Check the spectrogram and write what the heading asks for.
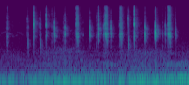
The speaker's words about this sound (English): Sorry if you hear a lot of clicking. It's me kind of going fast on my controller, like.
